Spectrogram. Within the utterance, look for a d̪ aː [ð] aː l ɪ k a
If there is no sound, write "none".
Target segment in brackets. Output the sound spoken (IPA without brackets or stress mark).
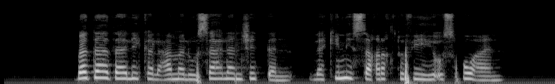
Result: ð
